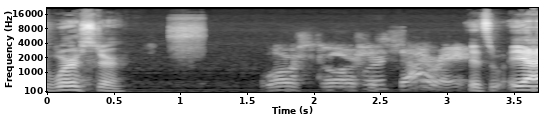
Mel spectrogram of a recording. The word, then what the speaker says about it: Worcester: Worcester sauce Worcestershire it's worser more store for Saturday yeah I recently found out it's pronounced worser I'm like you mean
